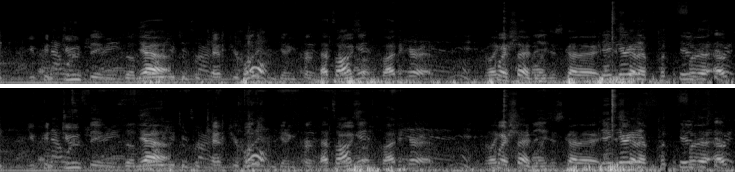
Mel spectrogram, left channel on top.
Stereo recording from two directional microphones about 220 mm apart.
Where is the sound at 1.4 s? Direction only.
30° left (ahead or behind).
